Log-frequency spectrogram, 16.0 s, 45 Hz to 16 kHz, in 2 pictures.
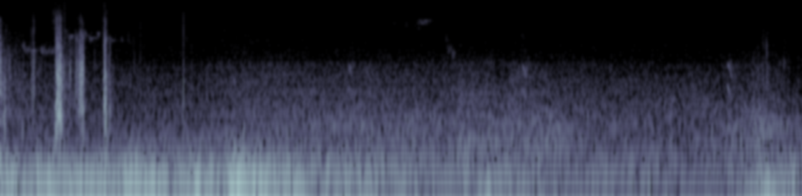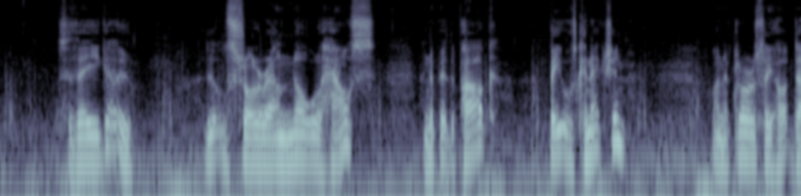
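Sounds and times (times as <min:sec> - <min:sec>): wind rumble on microphone: 0:00.0 - 0:05.8.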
